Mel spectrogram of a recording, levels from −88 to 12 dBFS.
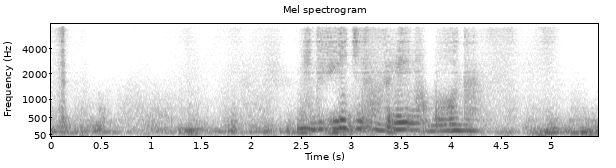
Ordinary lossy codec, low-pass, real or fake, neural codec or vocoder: none; 7.2 kHz; fake; codec, 44.1 kHz, 0.9 kbps, DAC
